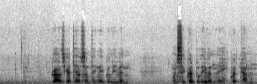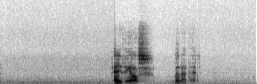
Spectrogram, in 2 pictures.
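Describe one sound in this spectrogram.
A middle-aged man speaks calmly and seriously nearby.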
